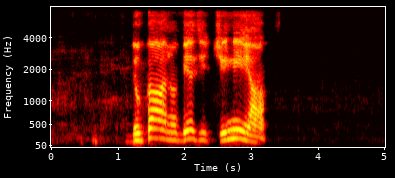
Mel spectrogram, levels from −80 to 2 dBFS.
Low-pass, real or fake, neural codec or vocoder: 7.2 kHz; fake; codec, 44.1 kHz, 2.6 kbps, SNAC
